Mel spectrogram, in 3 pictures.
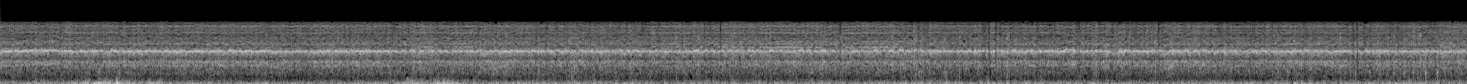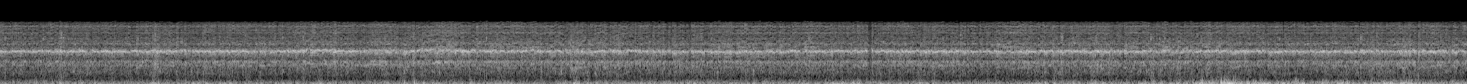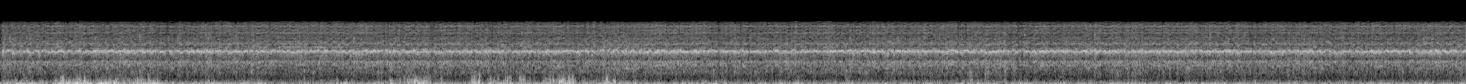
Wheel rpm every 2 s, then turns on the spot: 230, 230, 220, 220, 220, 230, 230, 230, 230, 230, 220, 220, 230, 230, 230, 230, 220, 230, 230, 230, 230, 230.
none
